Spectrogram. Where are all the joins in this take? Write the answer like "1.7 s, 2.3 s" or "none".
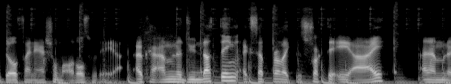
1.3 s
